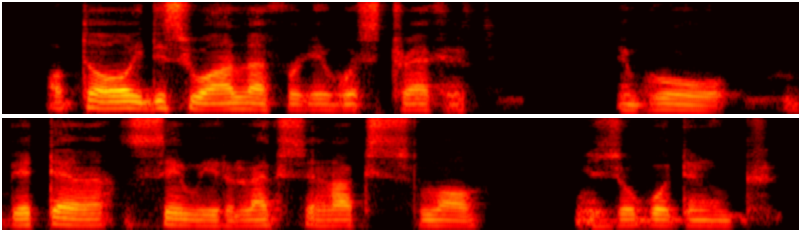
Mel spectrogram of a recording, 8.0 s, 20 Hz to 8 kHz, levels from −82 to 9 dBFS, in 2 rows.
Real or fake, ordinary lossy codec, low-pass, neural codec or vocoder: fake; none; none; codec, 16 kHz, 0.5 kbps, FunCodec, trained on LibriTTS, 25 frames a second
